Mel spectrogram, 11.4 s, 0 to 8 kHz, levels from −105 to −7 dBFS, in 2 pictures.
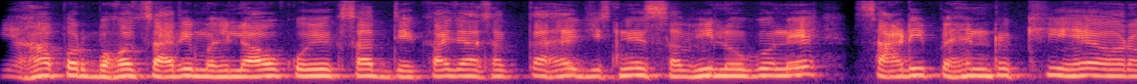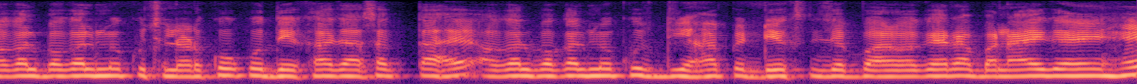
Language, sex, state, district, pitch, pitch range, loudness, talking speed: Hindi, male, Uttar Pradesh, Jalaun, 195 Hz, 185-200 Hz, -26 LUFS, 210 wpm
